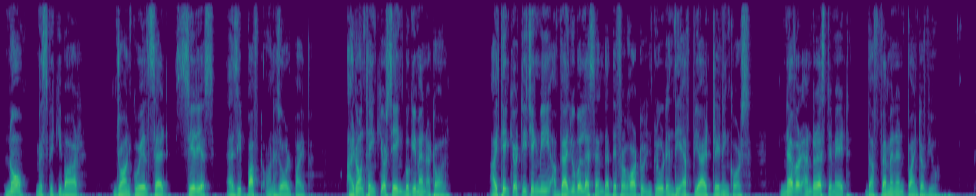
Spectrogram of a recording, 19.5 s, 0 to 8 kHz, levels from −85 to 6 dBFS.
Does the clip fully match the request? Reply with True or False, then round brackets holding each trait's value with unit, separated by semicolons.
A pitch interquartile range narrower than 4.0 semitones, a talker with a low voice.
True (3.2 semitones; 115 Hz)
